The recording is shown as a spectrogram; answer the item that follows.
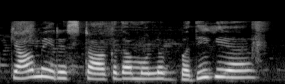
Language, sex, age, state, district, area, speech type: Dogri, female, 18-30, Jammu and Kashmir, Reasi, rural, read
